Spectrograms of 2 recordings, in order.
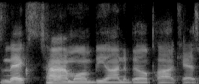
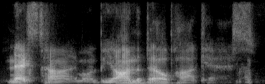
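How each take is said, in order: First: It is said in his normal voice. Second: It is said in a Dragon Ball Z announcer voice.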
